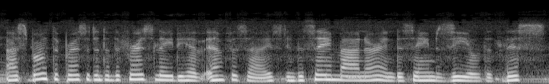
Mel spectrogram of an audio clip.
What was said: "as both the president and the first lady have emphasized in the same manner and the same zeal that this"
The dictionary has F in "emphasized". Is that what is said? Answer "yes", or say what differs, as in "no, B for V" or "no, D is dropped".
yes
